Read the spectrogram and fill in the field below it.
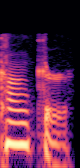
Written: conker

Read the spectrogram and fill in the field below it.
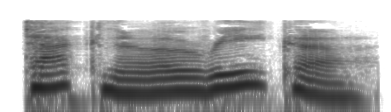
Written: tacnaarica

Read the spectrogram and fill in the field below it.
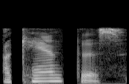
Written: acanthus

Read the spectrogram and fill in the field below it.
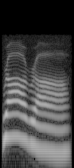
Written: rah-rah

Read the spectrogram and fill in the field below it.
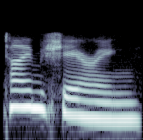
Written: time-sharing

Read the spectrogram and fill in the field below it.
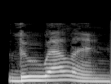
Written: Llewellyn

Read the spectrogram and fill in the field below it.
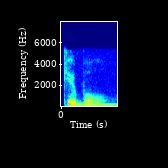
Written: kibble

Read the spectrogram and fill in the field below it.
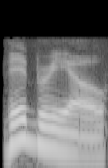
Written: vibrio

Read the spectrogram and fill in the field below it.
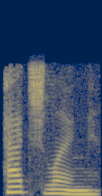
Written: hatchling

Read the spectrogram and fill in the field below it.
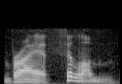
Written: bryophyllum

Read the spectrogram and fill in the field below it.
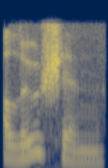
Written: Aleutian Islands

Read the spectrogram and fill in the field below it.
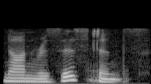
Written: nonresistance

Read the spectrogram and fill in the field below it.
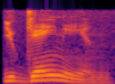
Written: Euganean Hills

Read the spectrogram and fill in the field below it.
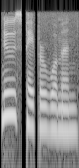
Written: newspaperwoman

